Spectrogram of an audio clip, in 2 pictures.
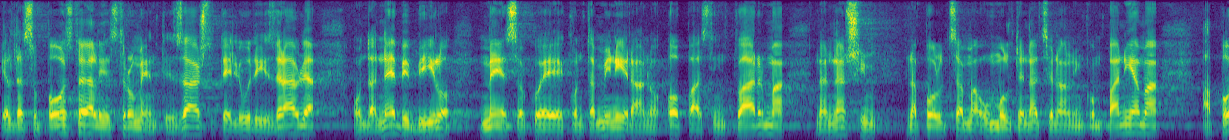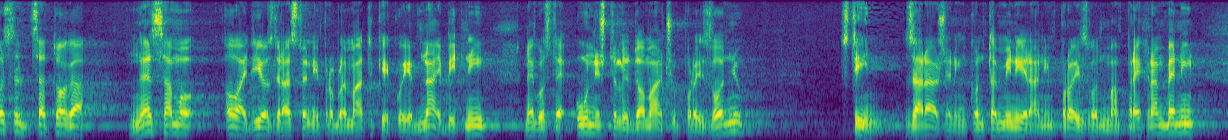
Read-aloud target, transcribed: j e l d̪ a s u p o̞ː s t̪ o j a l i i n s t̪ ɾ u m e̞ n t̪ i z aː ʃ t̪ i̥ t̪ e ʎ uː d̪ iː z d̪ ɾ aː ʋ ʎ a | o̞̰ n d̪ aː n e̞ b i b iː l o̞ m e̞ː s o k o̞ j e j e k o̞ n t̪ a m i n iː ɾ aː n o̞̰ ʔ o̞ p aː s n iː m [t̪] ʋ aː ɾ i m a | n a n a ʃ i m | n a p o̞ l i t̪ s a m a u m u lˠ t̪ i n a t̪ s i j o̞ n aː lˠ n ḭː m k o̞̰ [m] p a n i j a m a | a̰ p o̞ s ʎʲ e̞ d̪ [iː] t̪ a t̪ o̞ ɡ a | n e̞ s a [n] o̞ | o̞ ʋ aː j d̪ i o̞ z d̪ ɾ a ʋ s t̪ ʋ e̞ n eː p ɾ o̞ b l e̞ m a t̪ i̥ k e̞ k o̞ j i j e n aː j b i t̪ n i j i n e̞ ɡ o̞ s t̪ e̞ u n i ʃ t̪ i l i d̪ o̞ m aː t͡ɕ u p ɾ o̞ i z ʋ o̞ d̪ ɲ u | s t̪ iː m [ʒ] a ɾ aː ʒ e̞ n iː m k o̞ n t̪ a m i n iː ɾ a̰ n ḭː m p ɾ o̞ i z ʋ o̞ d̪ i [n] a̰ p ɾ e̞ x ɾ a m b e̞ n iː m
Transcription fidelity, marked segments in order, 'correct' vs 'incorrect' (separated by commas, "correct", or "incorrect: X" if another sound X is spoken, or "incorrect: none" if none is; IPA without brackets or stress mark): correct, correct, incorrect: i, incorrect: m, incorrect: z, incorrect: m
